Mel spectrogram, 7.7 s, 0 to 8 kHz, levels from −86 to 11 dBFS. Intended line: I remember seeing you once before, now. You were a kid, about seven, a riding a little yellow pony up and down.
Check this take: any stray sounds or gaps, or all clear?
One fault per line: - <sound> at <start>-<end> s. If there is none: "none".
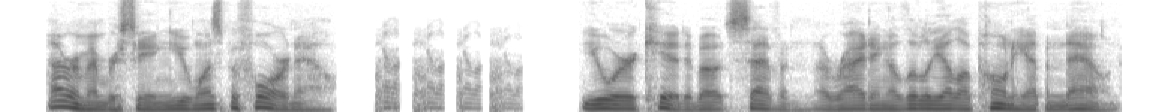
- laugh at 2.5-3.5 s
